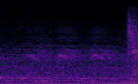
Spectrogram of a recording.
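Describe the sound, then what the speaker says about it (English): Crows cawing in the video game Saint Kotar, harsh calls over a dense, steady ambient drone, with a brighter burst of noise at the very end. "Damn crows!"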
